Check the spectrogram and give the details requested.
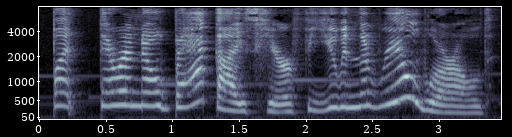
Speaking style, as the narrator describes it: Timmy exclaimed, worried about how he would get Meteor Man back in his comic book

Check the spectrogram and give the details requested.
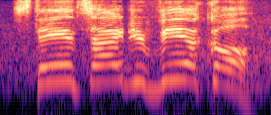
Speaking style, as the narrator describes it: screamed

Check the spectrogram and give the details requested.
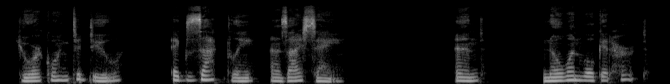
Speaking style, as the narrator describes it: he said

